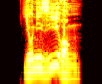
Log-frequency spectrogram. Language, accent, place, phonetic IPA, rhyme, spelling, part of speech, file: German, Germany, Berlin, [i̯oniˈziːʁʊŋ], -iːʁʊŋ, Ionisierung, noun, De-Ionisierung.ogg
- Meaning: ionization / ionisation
